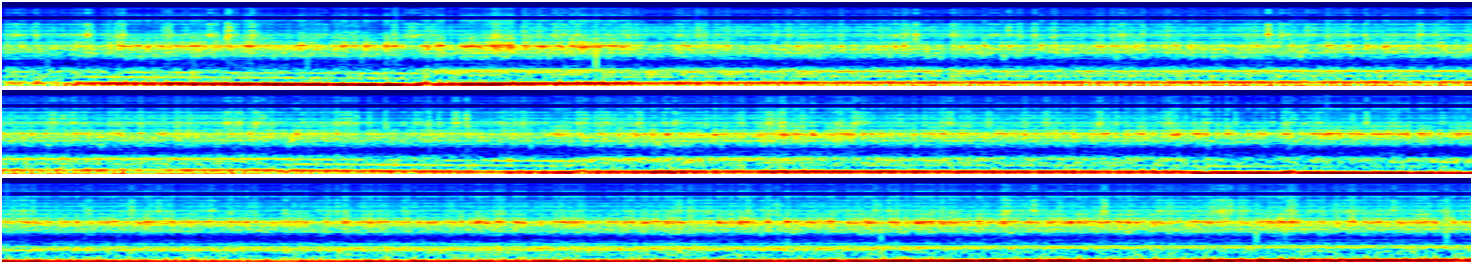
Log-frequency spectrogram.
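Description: Honda Transalp motorcycle engine running steadily at cruising speed, with wind and road noise. The engine note steps up slightly about three seconds in and drops back around twelve seconds.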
